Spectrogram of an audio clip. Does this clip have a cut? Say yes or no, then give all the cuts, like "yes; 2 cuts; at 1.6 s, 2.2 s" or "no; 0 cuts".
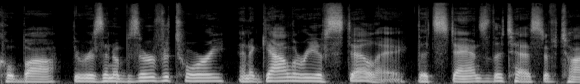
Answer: no; 0 cuts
